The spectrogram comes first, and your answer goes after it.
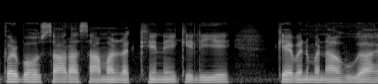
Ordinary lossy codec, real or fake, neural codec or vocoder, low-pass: none; real; none; 7.2 kHz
